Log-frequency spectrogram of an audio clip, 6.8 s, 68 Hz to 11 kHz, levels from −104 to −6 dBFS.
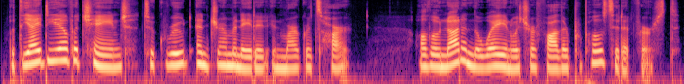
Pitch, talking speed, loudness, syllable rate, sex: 210 Hz, 230 wpm, -18 LUFS, 6.4 syllables/s, female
